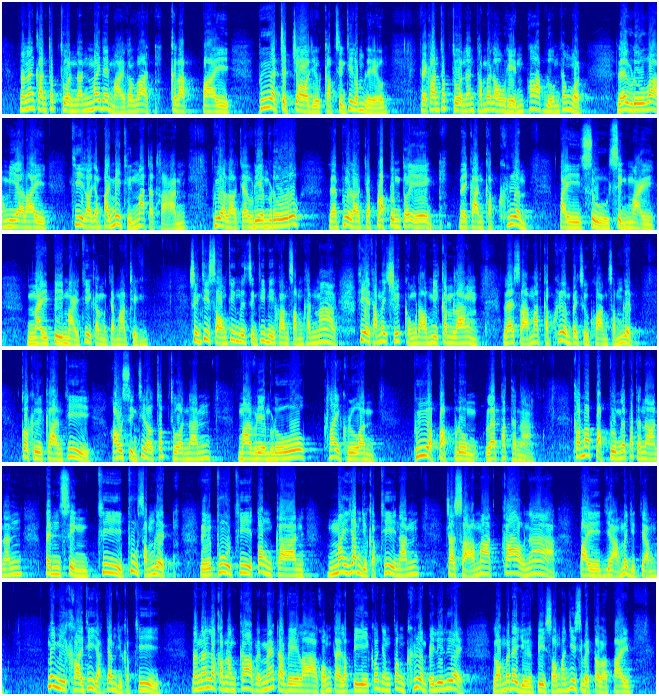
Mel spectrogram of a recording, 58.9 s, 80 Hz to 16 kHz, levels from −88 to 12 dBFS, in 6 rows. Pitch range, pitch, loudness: 145-190 Hz, 160 Hz, -22 LUFS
